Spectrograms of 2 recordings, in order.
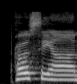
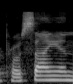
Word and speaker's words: Procyon: And it's going to retrograde all the way back to the star Procyon or Procyon. There's different ways of pronouncing that star.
